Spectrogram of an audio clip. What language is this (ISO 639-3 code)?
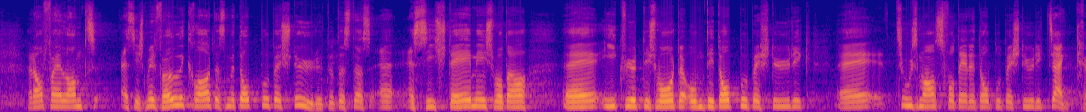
gsw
